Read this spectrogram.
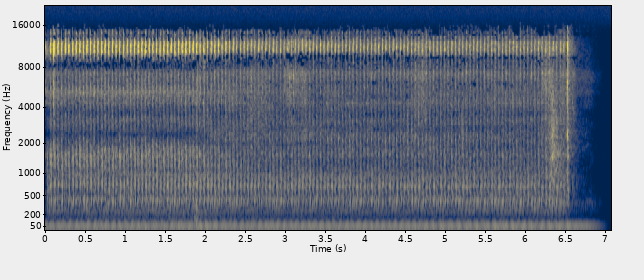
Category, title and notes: Sound effects > Objects / House appliances
A massager turning on, running at low speed and turning off. Quiet purring motor.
